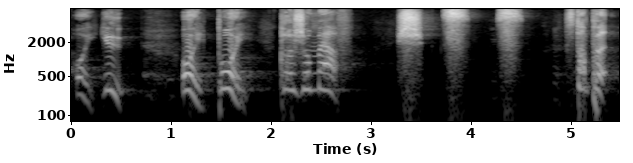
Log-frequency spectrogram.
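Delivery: loud, high scolding shush; hushing crowd. Retold or imitated. Crowd scolding the blind beggar to be quiet. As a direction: tell the beggar to shut up. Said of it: "people start telling them to be quiet".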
